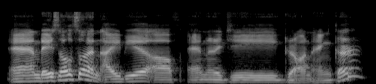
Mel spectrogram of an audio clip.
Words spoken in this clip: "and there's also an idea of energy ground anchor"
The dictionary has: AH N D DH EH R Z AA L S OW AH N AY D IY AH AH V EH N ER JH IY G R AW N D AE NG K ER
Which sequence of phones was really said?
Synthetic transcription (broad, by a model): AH N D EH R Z AA L S OW AH N AY D IY AH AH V EH N ER JH IY G R AW N AE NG K ER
